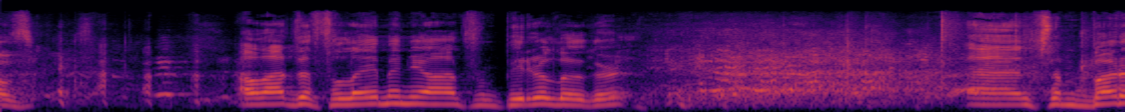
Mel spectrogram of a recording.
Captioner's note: as Trump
